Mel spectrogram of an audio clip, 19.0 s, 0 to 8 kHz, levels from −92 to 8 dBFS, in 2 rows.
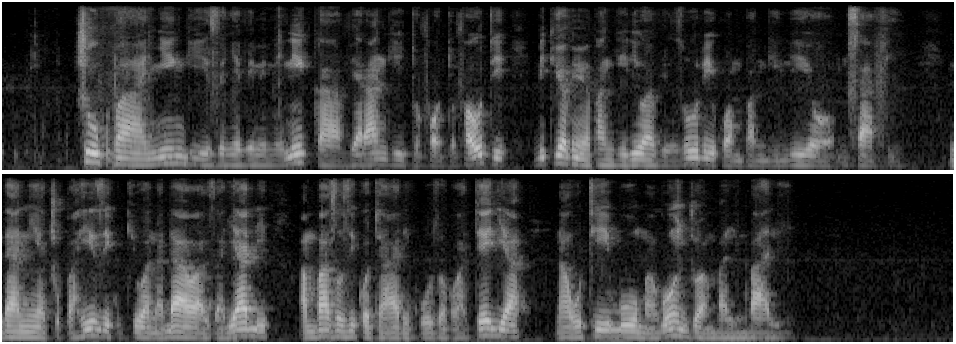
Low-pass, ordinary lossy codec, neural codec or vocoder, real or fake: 7.2 kHz; AAC, 48 kbps; none; real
